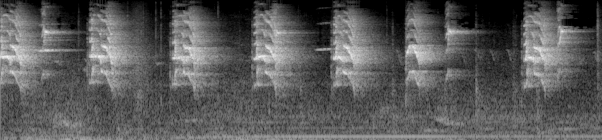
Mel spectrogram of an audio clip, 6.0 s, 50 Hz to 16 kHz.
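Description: A caged bird squawking over and over, a short, loud, high call that falls in pitch, repeated about every 0.8 seconds, eight times.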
